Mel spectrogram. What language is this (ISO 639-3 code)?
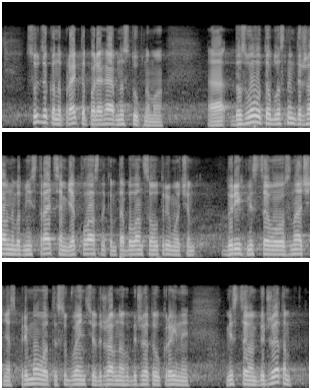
ukr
